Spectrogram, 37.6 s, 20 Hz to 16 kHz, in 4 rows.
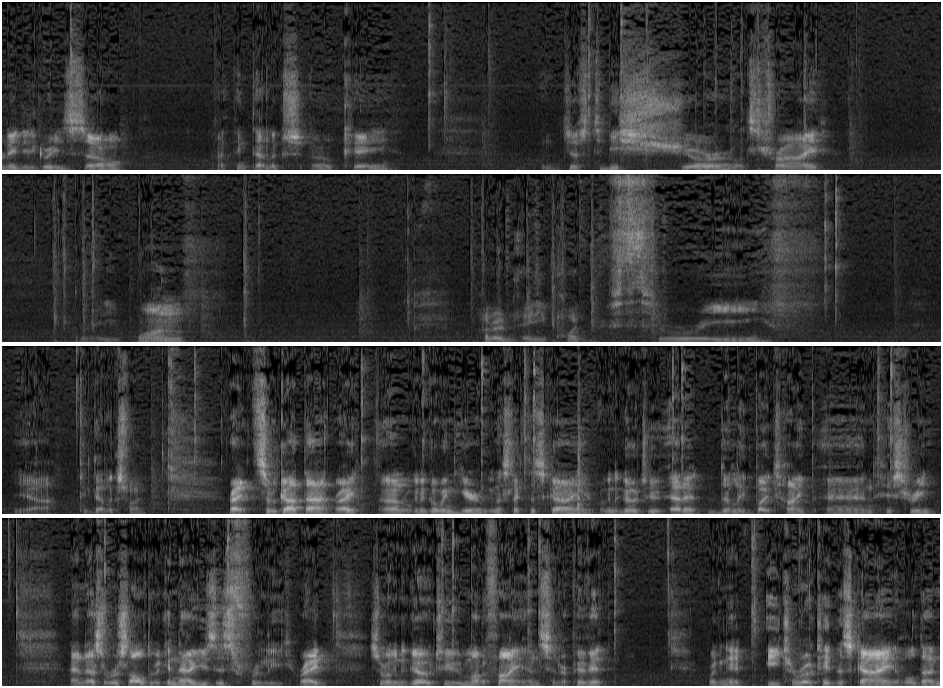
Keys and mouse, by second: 0.8-4.4 alt+drag, 6.0 click, 7.1 KP_1, 7.4 KP_8, 7.7 KP_2, 8.1 Return, 10.1 KP_1, 10.3 KP_8, 10.8 KP_1, 12.1 Return, 14.2-15.4 typing, 16.0 Return, 17.7 click, 20.9-22.5 alt+drag, 23.1-24.1 right drag, 24.1 click, 27.7 click, 29.3-30.6 alt+drag, 34.5-35.8 alt+drag, 36.3 e.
